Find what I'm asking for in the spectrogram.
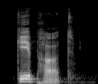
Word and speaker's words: Gebhardt: Gebhardt. Hans-Dieter Gebhardt. Das schreibt man G-E-B-H-A-R-D-T. – Also G-E-B-H-A-R-D-T.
